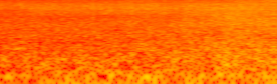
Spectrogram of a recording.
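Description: Steady broadband surf of ocean waves on a sunny Miami beach, a continuous washing roar with wind noise on the microphone and no distinct breaks or voices.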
